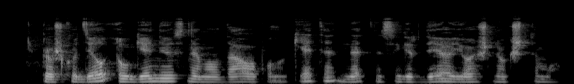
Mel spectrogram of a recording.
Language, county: Lithuanian, Kaunas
